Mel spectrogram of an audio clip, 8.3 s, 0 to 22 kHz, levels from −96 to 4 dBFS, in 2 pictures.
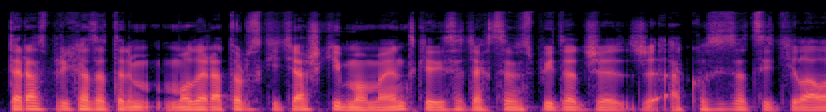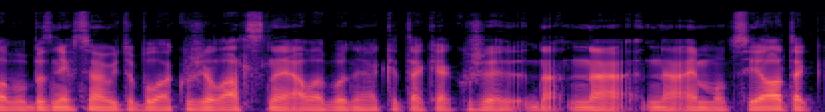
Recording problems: none

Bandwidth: 14 kHz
